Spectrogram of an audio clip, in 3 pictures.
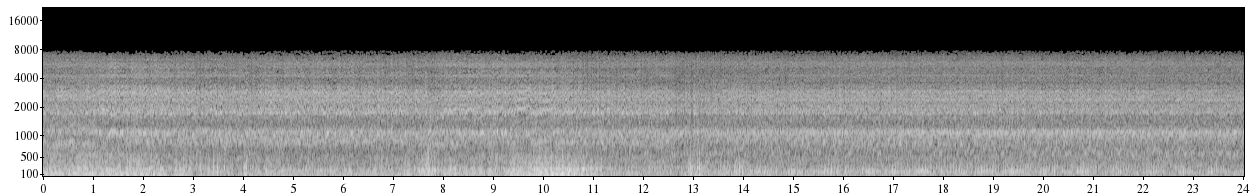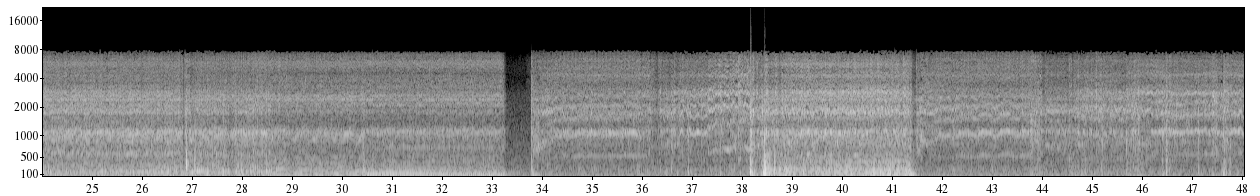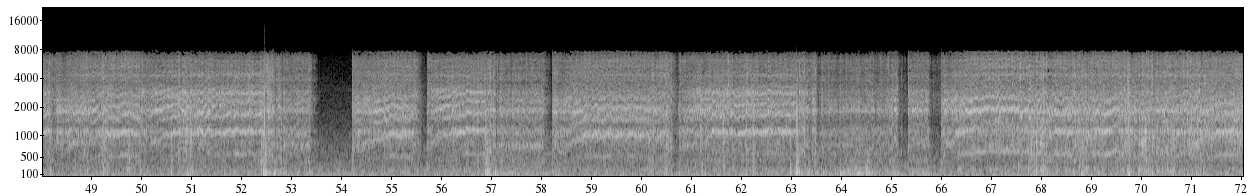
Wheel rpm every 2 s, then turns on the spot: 130, 110, 120, 120, 130, 110, 100, 110, 110, 110, 110, 110, 100, 100, 70, 70, 70, 170, 160, 130, 130, 170, 160, 170, 160, 170, 100, 120, 150, 160, 160, 160, 120, 160, 160, 150.
32-34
